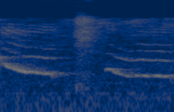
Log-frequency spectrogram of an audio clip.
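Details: Bath time for Basuki, a Shih Tzu–Yorkshire Terrier mix: two drawn-out, tonal whines, each starting high and gliding down, with a short splash of water between them.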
